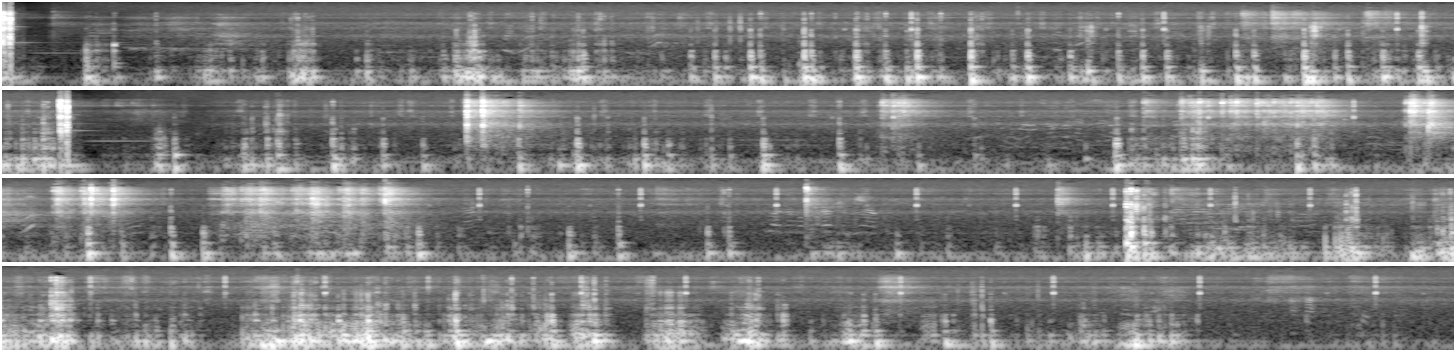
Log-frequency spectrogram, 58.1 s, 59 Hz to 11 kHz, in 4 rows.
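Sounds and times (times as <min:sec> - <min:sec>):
camera handling knocks and rattling: 0:06.9 - 0:24.3, 0:25.6 - 0:28.8, 0:38.0 - 0:54.6.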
